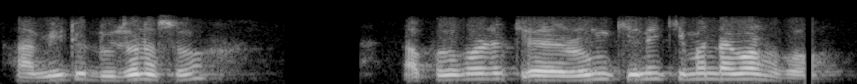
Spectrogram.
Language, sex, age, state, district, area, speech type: Assamese, female, 18-30, Assam, Sonitpur, rural, conversation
